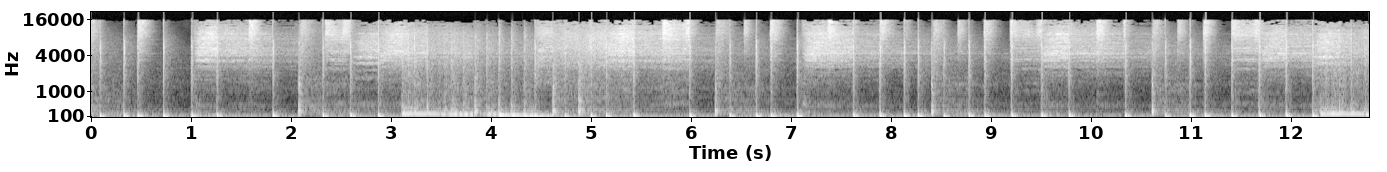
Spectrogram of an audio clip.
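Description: Drum kit played in a steady groove, with the Goliath snare drum picked up by a microphone under the snare. Quick kick, snare and hi-hat strokes run under cymbal wash, broken about three seconds in and again near the end by a tom fill that steps down in pitch.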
